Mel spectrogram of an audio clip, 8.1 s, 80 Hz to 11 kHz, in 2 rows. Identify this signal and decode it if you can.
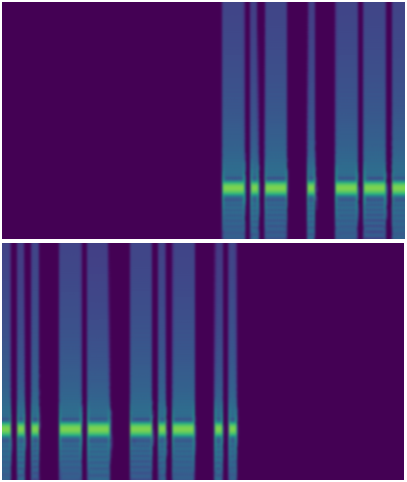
Morse code, heard as a keyed tone, about 17 wpm, 700 Hz. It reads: KE8MKI
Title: USA Call Signs - 6 Characters - Repeated 3x - 17wpm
